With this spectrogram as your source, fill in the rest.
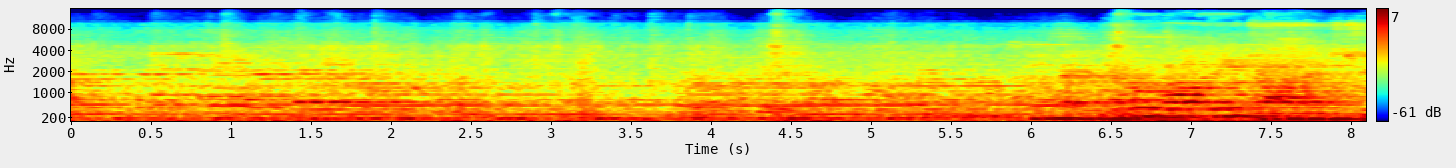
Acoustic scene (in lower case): restaurant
